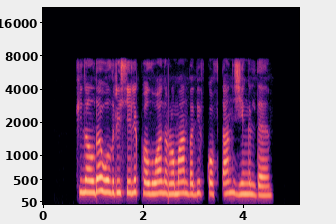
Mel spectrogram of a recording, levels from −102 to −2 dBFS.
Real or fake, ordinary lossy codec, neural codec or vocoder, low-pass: real; none; none; none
